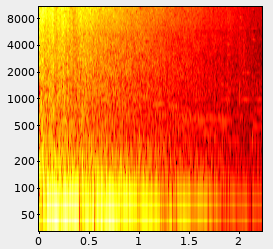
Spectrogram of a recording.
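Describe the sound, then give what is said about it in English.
A heavy cannon blast booms out, a single loud explosion with deep rumbling low end that slowly decays over about two seconds, with no voices present. It is a fire cannon shot launched by a computer opponent in a turn-based video game battle. “Computer select that, each other's, the evil chocolate cookie launched fire.”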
